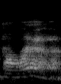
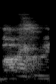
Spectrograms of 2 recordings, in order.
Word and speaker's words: Bahrain: East, Israel, Saudi Arabia, Qatar, the UAE, Kuwait, and Bahrain."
